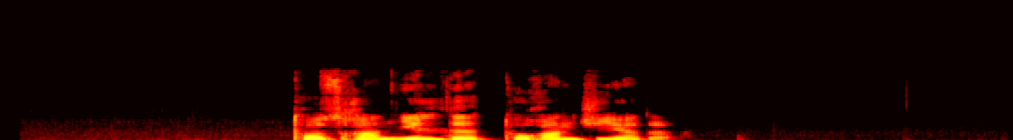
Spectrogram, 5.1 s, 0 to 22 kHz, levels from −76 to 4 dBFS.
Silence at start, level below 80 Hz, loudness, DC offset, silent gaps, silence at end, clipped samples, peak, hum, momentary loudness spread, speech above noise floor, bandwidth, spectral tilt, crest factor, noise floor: 1.45 s; -46 dBFS; -19 LUFS; under 0.1%; none; 1.75 s; under 0.1%; -2 dBFS; none; 16 LU; 50 dB; 11.5 kHz; -6.5 dB/octave; 20 dB; -68 dBFS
